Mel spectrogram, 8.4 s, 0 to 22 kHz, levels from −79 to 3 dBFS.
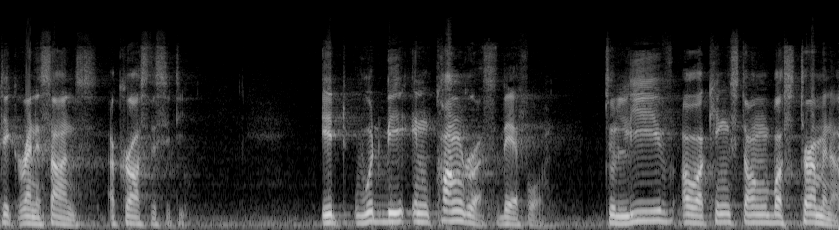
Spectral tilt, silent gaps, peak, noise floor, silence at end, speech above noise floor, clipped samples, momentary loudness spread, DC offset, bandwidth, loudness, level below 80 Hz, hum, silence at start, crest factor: -6 dB/octave; none; -6 dBFS; -44 dBFS; 0 s; 24 dB; under 0.1%; 15 LU; under 0.1%; 12 kHz; -19 LUFS; -48 dBFS; none; 0 s; 14 dB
